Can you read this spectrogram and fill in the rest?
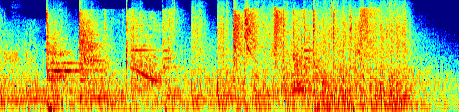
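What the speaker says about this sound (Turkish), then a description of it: "şuradan ateş ediyor birisi" Rapid automatic gunfire in the shooter game PUBG, a dense continuous burst of loud shots with some higher metallic pings, steady throughout without talk.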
